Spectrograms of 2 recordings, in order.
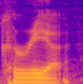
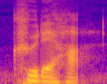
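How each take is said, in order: First: The name is said without a middle h sound. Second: The name is said with a middle h sound. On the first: The speaker calls it wrong. "which is wrong" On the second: The speaker calls it right. "It's Kureha"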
